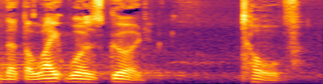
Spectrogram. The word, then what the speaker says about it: tov: Looks like tob, but it's pronounced tov. And it's spelled T-O-V in modern Hebrew.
